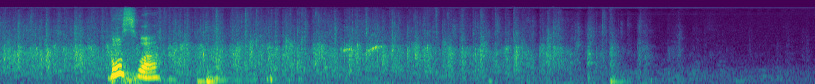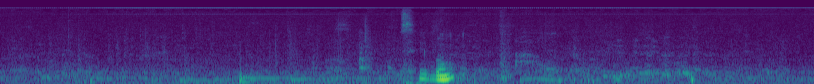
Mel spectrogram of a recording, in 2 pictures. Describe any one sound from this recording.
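A woman speaks and laughs through a microphone.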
